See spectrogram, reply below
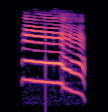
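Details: A kea gives a single loud, harsh screech lasting about a second, steady then dropping slightly at the end, like a shouted 'kee-aa'. This is the contact call kea use across the valley to announce their presence.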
